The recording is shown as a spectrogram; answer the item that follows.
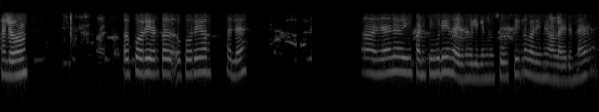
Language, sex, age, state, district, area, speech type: Malayalam, female, 60+, Kerala, Idukki, rural, conversation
